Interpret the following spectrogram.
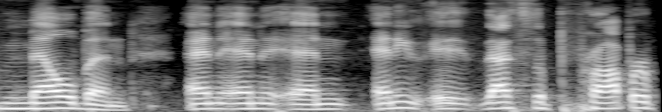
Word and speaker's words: Melbourne: It's pronounced Melbourne, and that's the proper pronunciation.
